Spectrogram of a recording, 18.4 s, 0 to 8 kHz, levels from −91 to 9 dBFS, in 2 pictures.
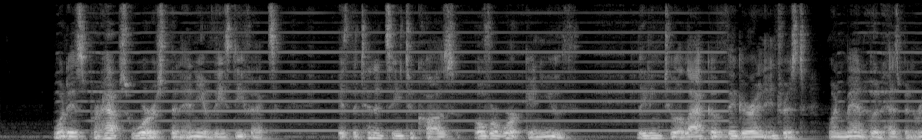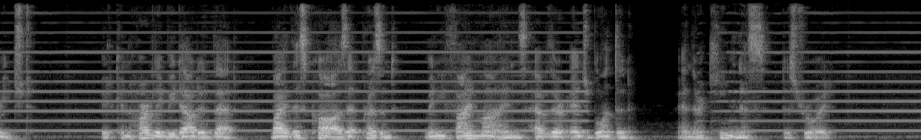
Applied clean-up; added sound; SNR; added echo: none; Bowed string instrument; 19 dB; reverberation time 0.3 s.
